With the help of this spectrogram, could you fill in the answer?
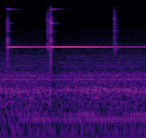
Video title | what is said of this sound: Tuning forks, a Vibroplex and Handheld Meters | it makes a very pure sine wave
